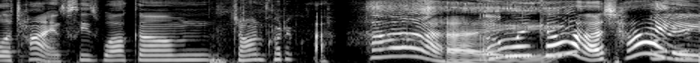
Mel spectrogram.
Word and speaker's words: Cortocois: It's terrible to pronounce. Nobody could say it correctly. Did I say it correct? Cortocois?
